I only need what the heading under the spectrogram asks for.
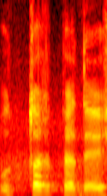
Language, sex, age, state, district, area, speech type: Telugu, male, 18-30, Andhra Pradesh, Visakhapatnam, urban, spontaneous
